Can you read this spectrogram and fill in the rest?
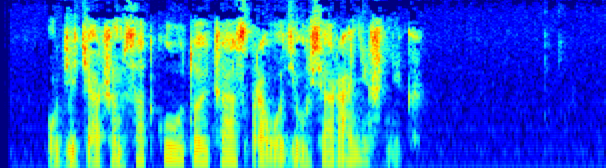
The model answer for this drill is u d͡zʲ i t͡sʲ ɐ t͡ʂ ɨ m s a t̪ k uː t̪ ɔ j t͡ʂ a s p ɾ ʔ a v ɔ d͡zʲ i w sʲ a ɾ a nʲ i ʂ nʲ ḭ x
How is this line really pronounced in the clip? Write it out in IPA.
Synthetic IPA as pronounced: u d͡zʲ i t͡sʲ a t͡ʂ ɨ m s a t̪ k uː t̪ ɔ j t͡ʂ a s p ɾ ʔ a v ɔ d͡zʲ i w sʲ ɐ ɾ a nʲ i ʂ nʲ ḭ k

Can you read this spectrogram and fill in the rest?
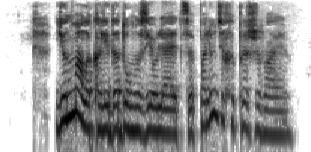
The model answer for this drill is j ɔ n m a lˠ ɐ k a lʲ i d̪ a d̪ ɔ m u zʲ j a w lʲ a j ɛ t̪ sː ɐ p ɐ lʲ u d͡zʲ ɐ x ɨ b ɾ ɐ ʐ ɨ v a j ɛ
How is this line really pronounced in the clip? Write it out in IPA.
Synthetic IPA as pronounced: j ɔ n m a lˠ ɐ k a lʲ i d̪ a d̪ ɔ m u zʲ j a w lʲ a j ɛ t̪ sː ɐ p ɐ lʲ u d͡zʲ ɐ x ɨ p ɾ ɐ ʐ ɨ v a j ɛ

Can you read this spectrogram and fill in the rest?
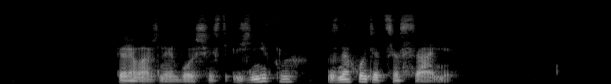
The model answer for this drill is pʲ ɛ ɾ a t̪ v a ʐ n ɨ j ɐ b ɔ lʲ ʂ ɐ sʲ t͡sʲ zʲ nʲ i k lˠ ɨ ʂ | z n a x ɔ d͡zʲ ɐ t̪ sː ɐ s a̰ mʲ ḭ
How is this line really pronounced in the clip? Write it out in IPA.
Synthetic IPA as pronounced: pʲ ɛ ɾ a v a ʐ n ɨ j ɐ b ɔ lʲ ʂ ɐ sʲ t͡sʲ zʲ nʲ i k lˠ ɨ x | z n a x ɔ d͡zʲ ɐ t̪ sː ɐ s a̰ mʲ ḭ

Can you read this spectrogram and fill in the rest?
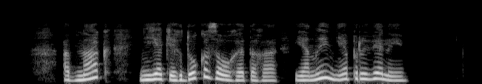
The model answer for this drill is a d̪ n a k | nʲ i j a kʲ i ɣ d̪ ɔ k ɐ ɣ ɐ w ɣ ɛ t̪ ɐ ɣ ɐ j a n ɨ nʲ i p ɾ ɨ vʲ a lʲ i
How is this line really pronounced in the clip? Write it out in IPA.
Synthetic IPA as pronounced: a d̪ n a k | nʲ i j a kʲ i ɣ d̪ ɔ k ɐ z ɐ w ɣ ɛ t̪ ɐ ɣ ɐ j a n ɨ nʲ ɛ p ɾ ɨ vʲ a lʲ i

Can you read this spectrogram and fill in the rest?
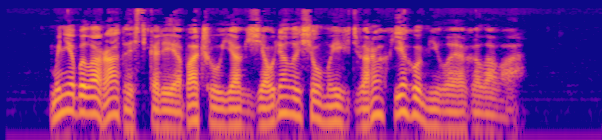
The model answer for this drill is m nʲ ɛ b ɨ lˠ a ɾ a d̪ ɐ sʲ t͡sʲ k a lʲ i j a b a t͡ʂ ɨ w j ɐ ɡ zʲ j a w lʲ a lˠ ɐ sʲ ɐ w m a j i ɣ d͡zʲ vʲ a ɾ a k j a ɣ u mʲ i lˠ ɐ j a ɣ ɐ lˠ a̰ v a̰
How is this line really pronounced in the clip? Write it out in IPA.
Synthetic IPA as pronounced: m nʲ ɛ b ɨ lˠ a ɾ a d̪ ɐ sʲ t͡sʲ k a lʲ i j a b a t͡ʂ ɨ w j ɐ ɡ zʲ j a w lʲ a lˠ ɐ sʲ ɐ w m a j i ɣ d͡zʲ vʲ a ɾ a x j a ɣ ɔ mʲ i lˠ ɐ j ɐ ɣ ɐ lˠ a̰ v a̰

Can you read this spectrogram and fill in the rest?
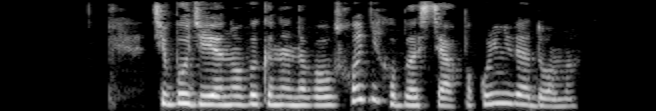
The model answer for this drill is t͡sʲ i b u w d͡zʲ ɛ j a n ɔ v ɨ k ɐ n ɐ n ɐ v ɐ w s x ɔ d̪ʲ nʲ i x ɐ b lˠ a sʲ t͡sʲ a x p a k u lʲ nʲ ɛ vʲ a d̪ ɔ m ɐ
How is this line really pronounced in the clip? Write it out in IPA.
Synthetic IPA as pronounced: t͡sʲ i b u d͡zʲ ɛ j a n ɔ v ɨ k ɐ n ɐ n ɐ v ɐ w s x ɔ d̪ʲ nʲ i x ɐ b lˠ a sʲ t͡sʲ a x p a k u lʲ nʲ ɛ vʲ a d̪ ɔ m ɐ

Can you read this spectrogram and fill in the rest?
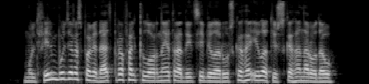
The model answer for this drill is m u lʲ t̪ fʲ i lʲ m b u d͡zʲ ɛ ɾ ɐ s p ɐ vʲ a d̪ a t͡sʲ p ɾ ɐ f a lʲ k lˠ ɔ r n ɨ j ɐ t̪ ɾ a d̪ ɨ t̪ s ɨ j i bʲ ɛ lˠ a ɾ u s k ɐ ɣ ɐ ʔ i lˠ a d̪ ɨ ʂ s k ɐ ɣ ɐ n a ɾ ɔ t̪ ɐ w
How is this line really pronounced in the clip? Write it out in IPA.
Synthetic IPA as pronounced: m u lʲ t̪ fʲ i lʲ m b u d͡zʲ ɛ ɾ ɐ s p ɐ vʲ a d̪ a t͡sʲ p ɾ ɐ f a lʲ k lˠ ɔ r n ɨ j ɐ t̪ ɾ a d̪ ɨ t̪ s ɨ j i bʲ ɛ lˠ a ɾ u s k ɐ ɣ ɐ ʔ i lˠ a t̪ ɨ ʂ s k ɐ ɣ ɐ n a ɾ ɔ d̪ ɐ w

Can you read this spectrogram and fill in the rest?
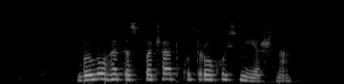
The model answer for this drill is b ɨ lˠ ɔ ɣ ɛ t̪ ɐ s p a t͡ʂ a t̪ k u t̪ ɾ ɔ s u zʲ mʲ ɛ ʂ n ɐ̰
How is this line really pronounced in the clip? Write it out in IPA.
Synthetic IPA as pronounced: b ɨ lˠ ɔ ɣ ɛ t̪ ɐ s p a t͡ʂ a t̪ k u t̪ ɾ ɔ x u sʲ mʲ ɛ ʂ n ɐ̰

